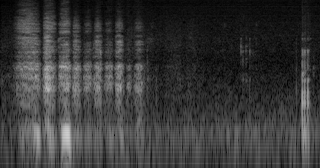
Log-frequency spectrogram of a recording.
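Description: A man pants rapidly in imitation of a dog, about a dozen quick breathy huffs close to the microphone, then quiet with a faint click near the end.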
